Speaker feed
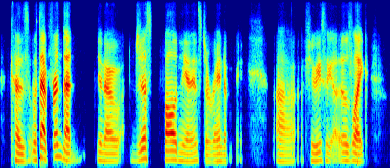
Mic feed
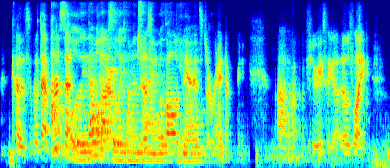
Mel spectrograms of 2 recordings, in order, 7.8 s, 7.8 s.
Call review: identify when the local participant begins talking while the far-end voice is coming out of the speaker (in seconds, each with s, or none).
1.0 s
